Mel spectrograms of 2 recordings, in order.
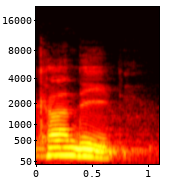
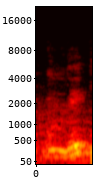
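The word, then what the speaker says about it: Khandita: the beloved Radharani assumes the mood of Kandit. Kandita. What? Kandit. – Otherwise, we don't hear the T at the end. Kandita. – Yeah, it's a long A there, yeah. Kandita.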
